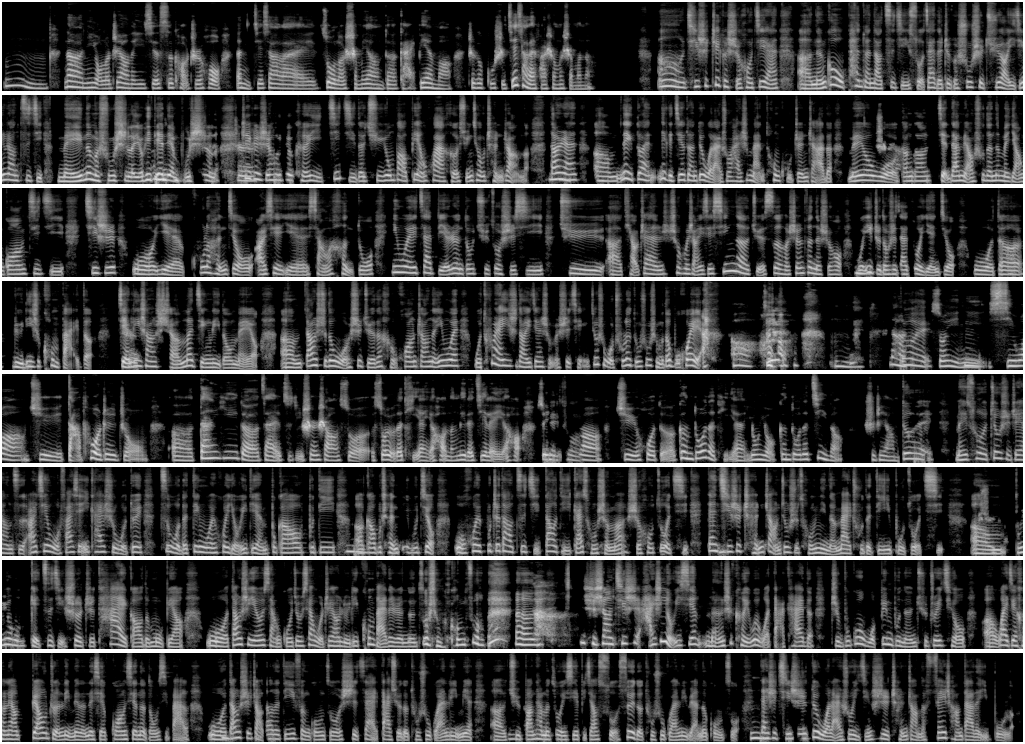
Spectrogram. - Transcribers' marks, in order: laughing while speaking: "一点点"; laugh; laughing while speaking: "啊"; laugh; other background noise; stressed: "太"; laughing while speaking: "什么工作？呃"; lip smack; laugh
- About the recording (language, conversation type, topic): Chinese, podcast, 你如何看待舒适区与成长？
